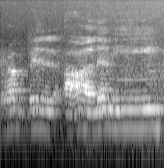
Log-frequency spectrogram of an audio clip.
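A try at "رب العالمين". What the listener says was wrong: بہتر.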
